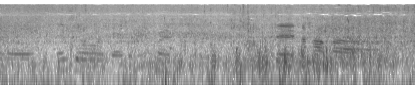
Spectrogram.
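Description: Wind buffeting the microphone in an uneven low rumble, with voices speaking over it at times.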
